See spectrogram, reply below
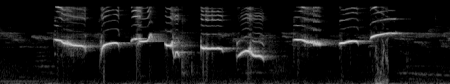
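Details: Oriental magpie-robin female, whose voice is played to stir reluctant males into singing, gives a quick string of about ten loud whistled notes, some rising, some dipping, with bright metallic overtones.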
